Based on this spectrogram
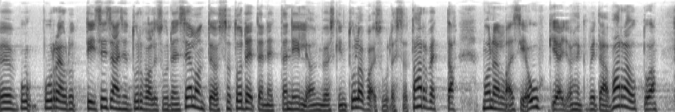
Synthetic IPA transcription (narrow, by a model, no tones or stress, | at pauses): øpupureudut̪ːiːsisæisent̪urʋɑlːˑisuːdenselont̪eosːɑt̪odet̪enet̪ːæniːlːeommyøskint̪uleʋɑisṵːdesːɑ̰t̪ɑrʋet̪ːɑmonelːɑ̰isiɑ̰uhkiɑjo̰iheŋkøpit̪æːʋɑrɑut̪uɑ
